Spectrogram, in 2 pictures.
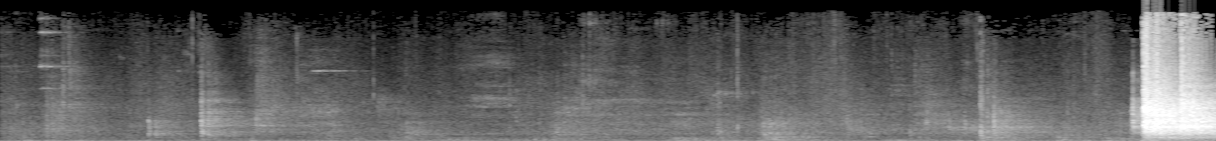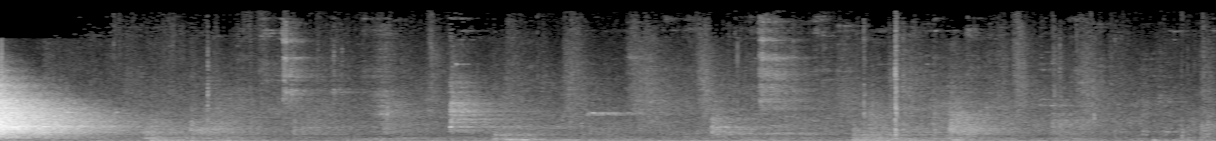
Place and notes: basilica, Novigrad, Croatia - murmur of people, prayers
sonic scape while people gather, wooden benches, coughs, snuffle ...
